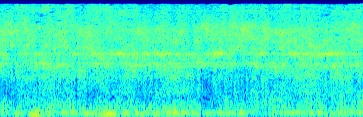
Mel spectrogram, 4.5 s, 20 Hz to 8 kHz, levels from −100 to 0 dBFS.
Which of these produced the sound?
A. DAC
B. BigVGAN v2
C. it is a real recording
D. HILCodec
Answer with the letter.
D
